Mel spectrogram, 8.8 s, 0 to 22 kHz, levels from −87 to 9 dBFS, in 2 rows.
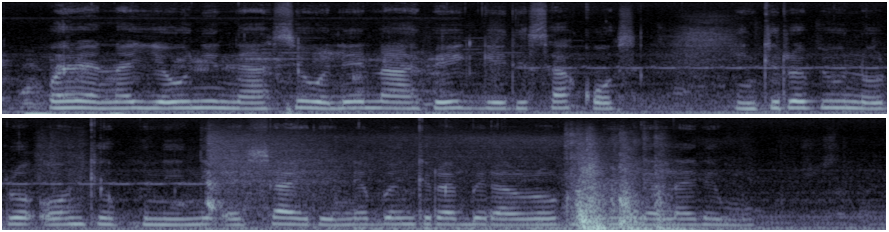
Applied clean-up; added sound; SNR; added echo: none; Train; 2 dB; none.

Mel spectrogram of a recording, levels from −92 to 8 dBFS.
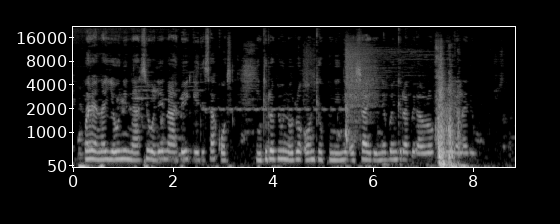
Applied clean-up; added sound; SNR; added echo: classical method Wiener filter.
